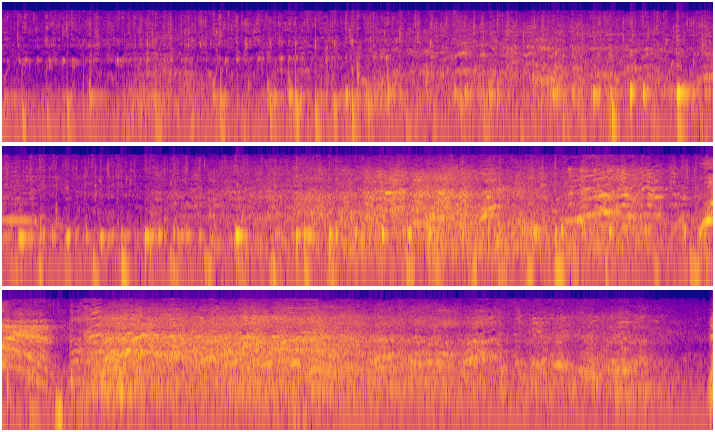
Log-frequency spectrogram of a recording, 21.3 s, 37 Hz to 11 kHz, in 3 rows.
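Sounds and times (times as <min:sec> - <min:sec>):
straight wood alcohol pouring into a glass: 0:00.0 - 0:15.0
laughter: 0:01.3 - 0:02.2, 0:03.5 - 0:21.2.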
